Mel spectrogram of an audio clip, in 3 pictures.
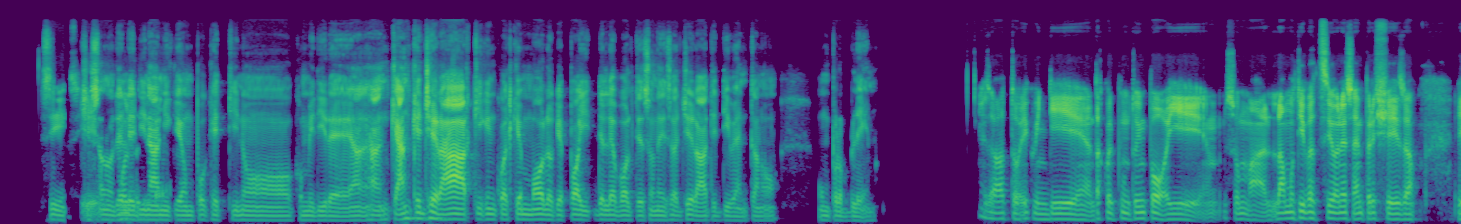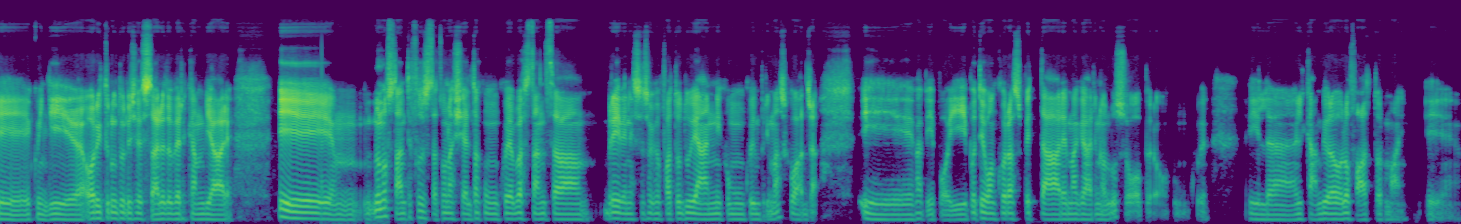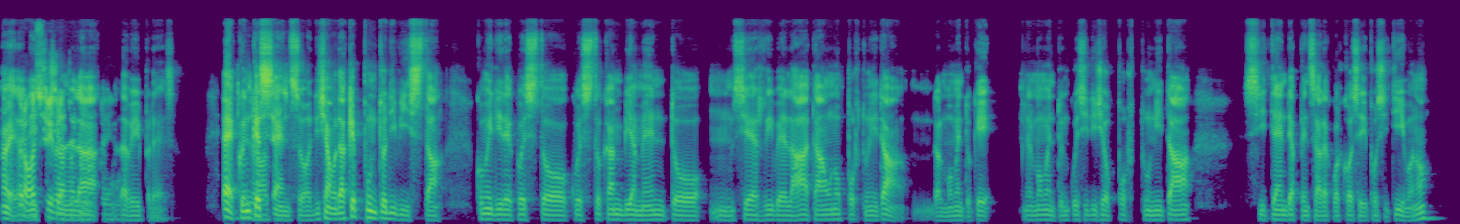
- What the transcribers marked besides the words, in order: other background noise
- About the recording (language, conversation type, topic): Italian, podcast, Quando ti è capitato che un errore si trasformasse in un’opportunità?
